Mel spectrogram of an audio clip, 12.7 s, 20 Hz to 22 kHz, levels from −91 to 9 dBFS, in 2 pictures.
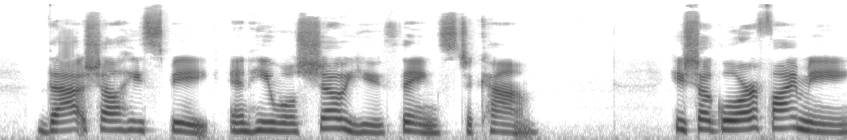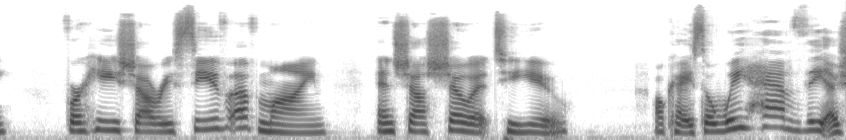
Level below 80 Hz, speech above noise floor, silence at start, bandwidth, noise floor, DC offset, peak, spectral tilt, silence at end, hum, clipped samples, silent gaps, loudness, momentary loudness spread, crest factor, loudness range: -56 dBFS; 43 dB; 0.3 s; 19.5 kHz; -66 dBFS; under 0.1%; -8 dBFS; -3.5 dB/octave; 0 s; none; under 0.1%; none; -23 LUFS; 9 LU; 16 dB; 3 LU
